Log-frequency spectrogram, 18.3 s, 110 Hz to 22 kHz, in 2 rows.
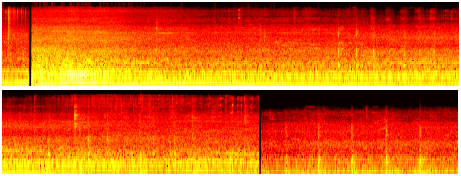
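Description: A heavy vehicle's engine hums loudly and steadily beside a road, with traffic around it, then slowly fades. About 14 s in, it cuts abruptly to a much quieter outdoor background.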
